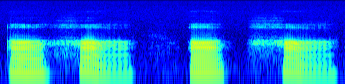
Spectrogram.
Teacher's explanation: The back of the tongue is really low and there's no stopping the sound, or the breath as it comes out.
